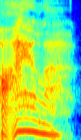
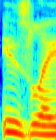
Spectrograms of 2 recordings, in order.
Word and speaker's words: Islay: And I was like, Isla. Ooh. You would never get that from the spelling. It is Islay on the spelling.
